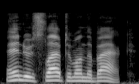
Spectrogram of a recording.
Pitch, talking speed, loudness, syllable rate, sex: 165 Hz, 260 wpm, -17 LUFS, 6.3 syllables/s, male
